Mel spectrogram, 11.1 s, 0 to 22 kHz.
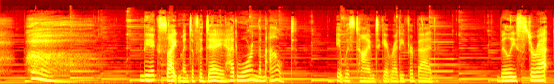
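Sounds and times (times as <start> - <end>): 
person yawning: 0.0 - 2.0
speech: 2.8 - 6.0, 6.7 - 8.8, 10.0 - 11.0.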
